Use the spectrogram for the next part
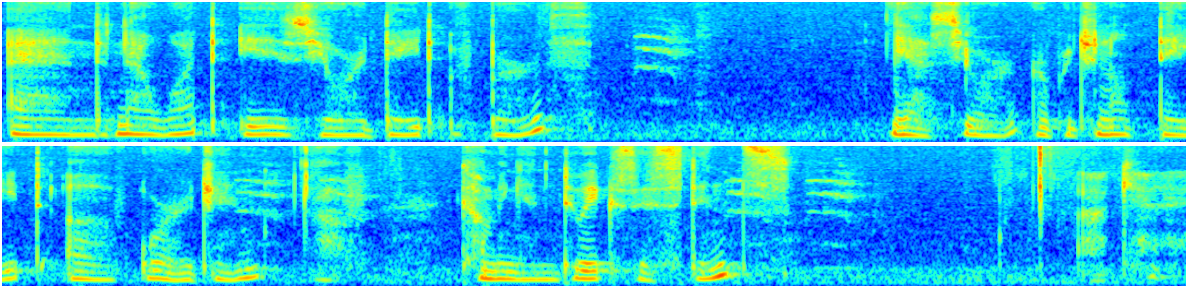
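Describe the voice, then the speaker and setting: A woman whispering softly and breathily in an ASMR roleplay, playing a polite receptionist who asks questions in a gentle, hesitant manner. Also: low-pitched, slow pace, pauses often, a little hiss or hum, poor audio. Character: courteous female villain recruitment receptionist.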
